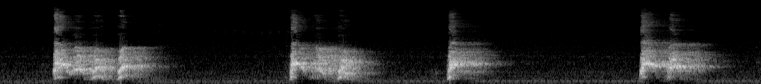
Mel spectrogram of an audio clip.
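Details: A tiny Papillon dog, recorded at home, gives sharp, loud barks: a quick double bark followed by three single ones.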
